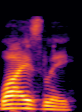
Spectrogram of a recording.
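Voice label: "wisely", US English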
